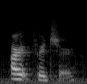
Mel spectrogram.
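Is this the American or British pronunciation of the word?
British. It is said with the local British pronunciation. The speaker calls it right. "it's Hertfordshire"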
